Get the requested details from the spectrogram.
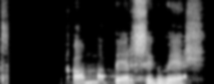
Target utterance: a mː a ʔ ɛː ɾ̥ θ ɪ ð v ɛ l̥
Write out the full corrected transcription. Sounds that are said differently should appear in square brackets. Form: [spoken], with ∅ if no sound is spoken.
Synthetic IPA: a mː a [p] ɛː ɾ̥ [s] ɪ [ɣ] v [ɛː] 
